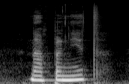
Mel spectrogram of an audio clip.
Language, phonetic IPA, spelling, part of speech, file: Czech, [ˈnapl̩ɲɪt], naplnit, verb, Cs-naplnit.ogg
- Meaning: 1. to fill (of a container like bottle) 2. to fill (become full)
